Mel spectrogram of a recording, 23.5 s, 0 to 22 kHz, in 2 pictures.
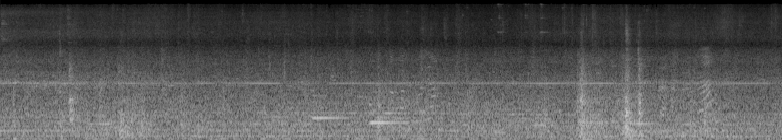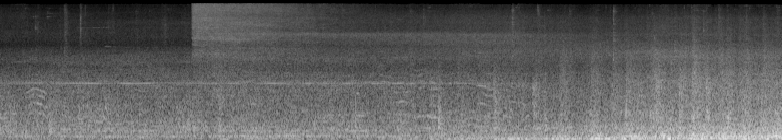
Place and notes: Jackson Heights, Queens, NY, USA - Roosevelt Jackson Heights Station
Roosevelt Jackson Heights Station: exiting the 7 train then walking down Roosevelt Ave. Binaural recording using H4n and soundman binaural microphone.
